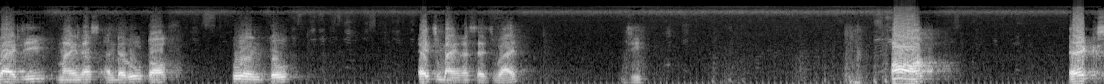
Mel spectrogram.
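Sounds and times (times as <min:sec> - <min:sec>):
man speaking: 0:00.0 - 0:03.0, 0:04.2 - 0:05.4, 0:06.2 - 0:06.6, 0:08.9 - 0:09.6, 0:10.7 - 0:11.0
low room hum: 0:00.0 - 0:11.0.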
